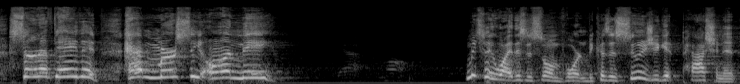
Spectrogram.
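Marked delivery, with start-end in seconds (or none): 0.1-2.8 high pleading cry, far higher. Acted. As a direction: cry out for mercy to Jesus. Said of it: "passionately to scream out".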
